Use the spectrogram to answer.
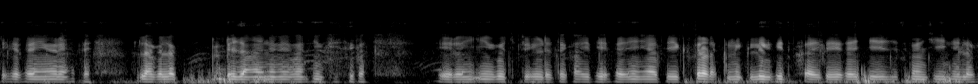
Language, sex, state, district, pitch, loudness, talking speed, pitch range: Hindi, male, Chhattisgarh, Korba, 120 Hz, -27 LUFS, 220 wpm, 115-120 Hz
